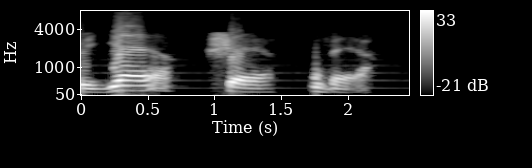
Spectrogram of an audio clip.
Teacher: les monosyllabes terminés en ER, on va prononcer le R et puis le E est ouvert.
